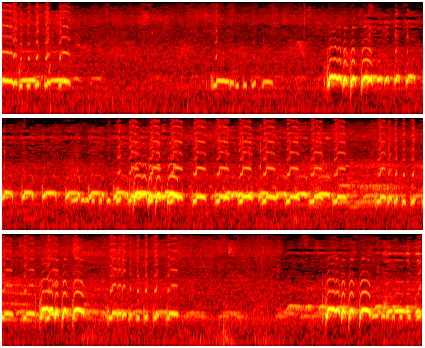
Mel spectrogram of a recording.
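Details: Zebra dove of local wild stock, singing actively as a lure and tutor sound: long, bubbling chains of rapid coo notes, some phrases overlapping, broken by short quiet spells.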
